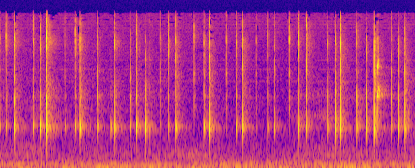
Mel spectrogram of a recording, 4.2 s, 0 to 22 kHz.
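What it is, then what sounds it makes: Plastic jar tapped with nails. Long acrylic nails tap and scratch the sides and screw lid of a medium white plastic Elemis facial pads jar, hollow and holding pads. About 31 quick, dry clicks come at an irregular pace, each with a hollow ring near 1 kHz and a bright edge, and faint scratching runs between them.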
